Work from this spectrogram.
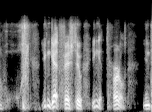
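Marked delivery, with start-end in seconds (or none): none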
